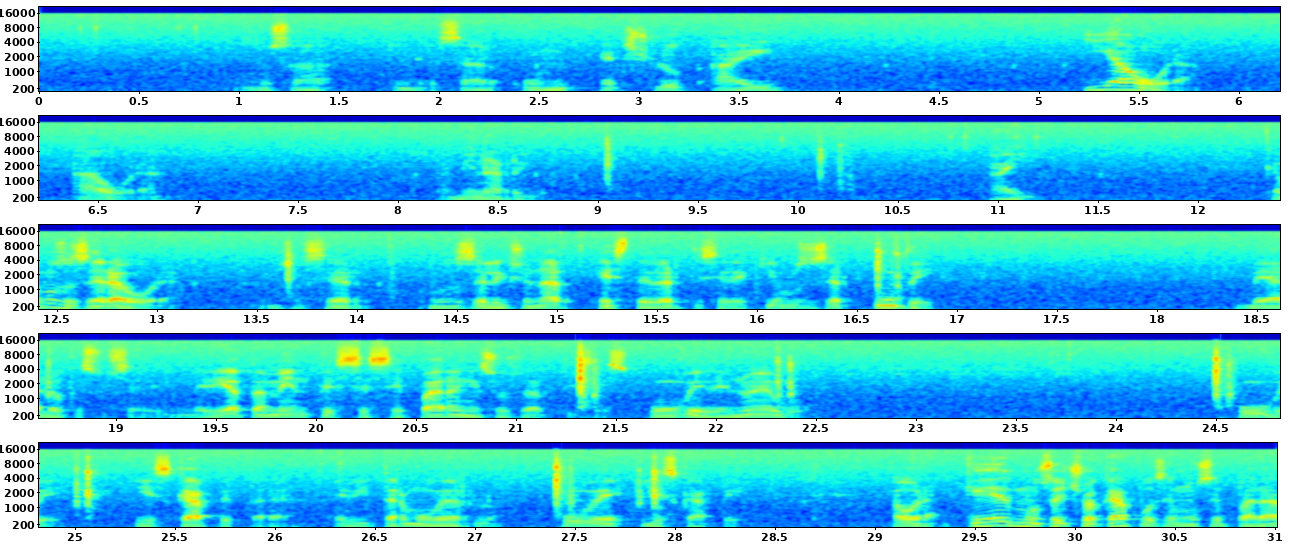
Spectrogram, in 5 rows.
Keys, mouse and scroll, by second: 0.2 ctrl+click, 0.7 ctrl+click, 1.2-2.6 drag, 2.9 scroll up 2, 3.6 scroll down 2, 4.2 click, 5.1-8.2 drag, 8.4 click, 10.1 ctrl+r, 10.7 click, 11.0 middle click, 11.5-13.3 middle drag, 13.4 scroll up 1, 13.7 shift+middle click, 15.0 right click, 16.6 v, 18.6 Escape, 20.2 right click, 21.3 v, 22.2 Escape, 23.6 right click, 24.5 v, 25.0 Escape, 26.2 right click, 27.3 v, 27.8 Escape, 28.7 click, 29.5 click.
